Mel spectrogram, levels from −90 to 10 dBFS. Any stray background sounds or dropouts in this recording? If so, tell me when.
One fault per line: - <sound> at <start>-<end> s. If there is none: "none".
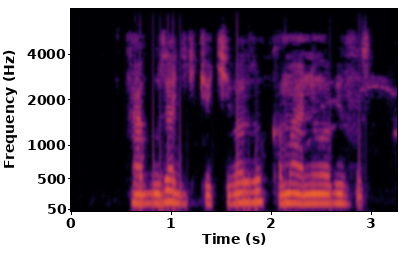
none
